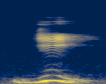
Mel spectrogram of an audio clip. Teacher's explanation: huruf ja tidak boleh keluar udara, ya, dari tengah-tengah lidah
